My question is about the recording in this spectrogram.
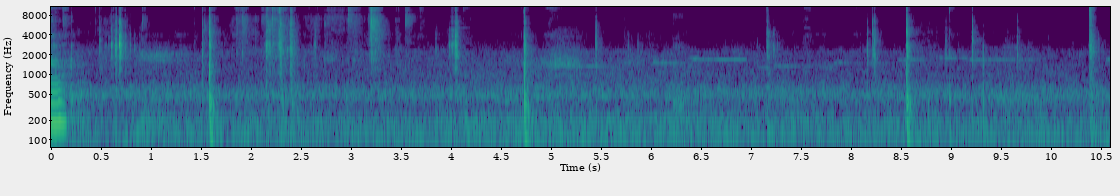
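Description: Faint, scattered light clicks and taps, one every second or few seconds, from hands handling small craft materials while dabbing paint dots.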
